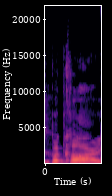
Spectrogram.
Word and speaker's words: Bachar: Isn't it Bachar, Kevin? Yes, it's Bachar. Yes, thank you. He said... Anyway. Man, I am winning at the day today. Right? We're both doing well. Anyway, it's Kevin Bachar.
